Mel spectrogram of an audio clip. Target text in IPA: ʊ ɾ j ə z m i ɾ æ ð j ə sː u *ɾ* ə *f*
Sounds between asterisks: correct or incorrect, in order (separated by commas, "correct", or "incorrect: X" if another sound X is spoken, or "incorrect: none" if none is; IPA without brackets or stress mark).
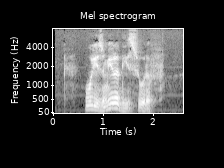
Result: correct, correct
